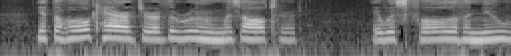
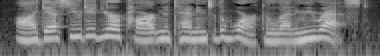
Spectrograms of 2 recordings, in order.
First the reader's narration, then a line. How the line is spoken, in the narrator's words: said Marilla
